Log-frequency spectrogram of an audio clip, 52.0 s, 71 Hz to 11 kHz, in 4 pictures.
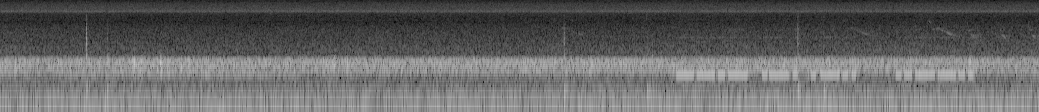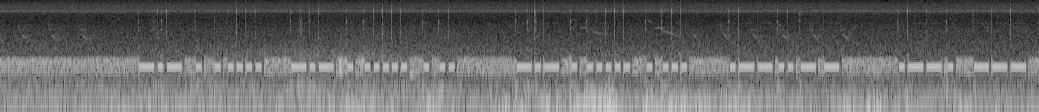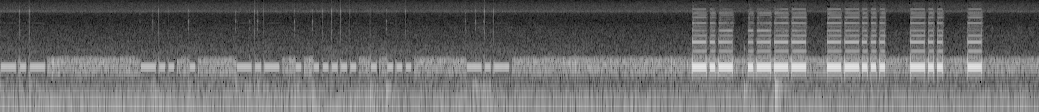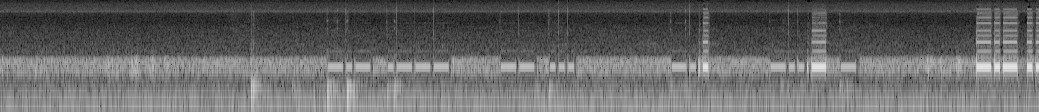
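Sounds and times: radio hiss: 0:00.0 - 0:51.9
morse code tones: 0:08.4 - 0:12.2, 0:14.7 - 0:18.7, 0:19.4 - 0:23.6, 0:24.2 - 0:26.6, 0:27.7 - 0:31.2, 0:31.8 - 0:32.4, 0:34.6 - 0:38.3, 0:43.1 - 0:44.6, 0:45.2 - 0:46.2, 0:47.4 - 0:47.9, 0:48.6 - 0:49.7, 0:51.2 - 0:51.9.

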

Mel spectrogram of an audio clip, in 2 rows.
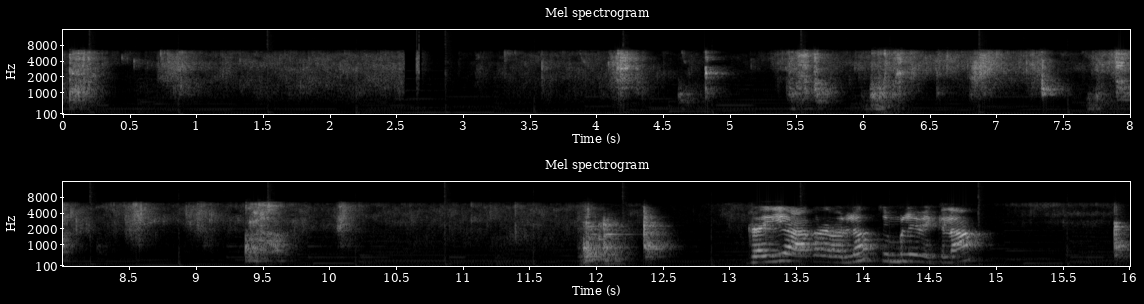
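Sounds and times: masala sizzling: 0:00.0 - 0:16.0
soft background music: 0:00.0 - 0:16.0
spatula scraping a pan: 0:03.2 - 0:12.6.

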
